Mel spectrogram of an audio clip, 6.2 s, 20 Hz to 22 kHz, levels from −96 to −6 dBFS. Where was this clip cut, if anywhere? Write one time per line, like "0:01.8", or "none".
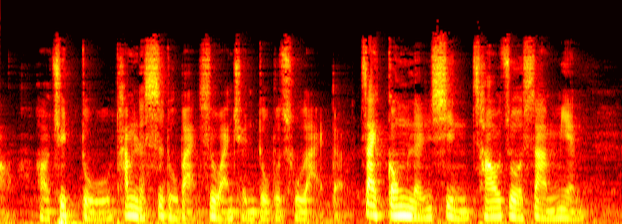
0:03.5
